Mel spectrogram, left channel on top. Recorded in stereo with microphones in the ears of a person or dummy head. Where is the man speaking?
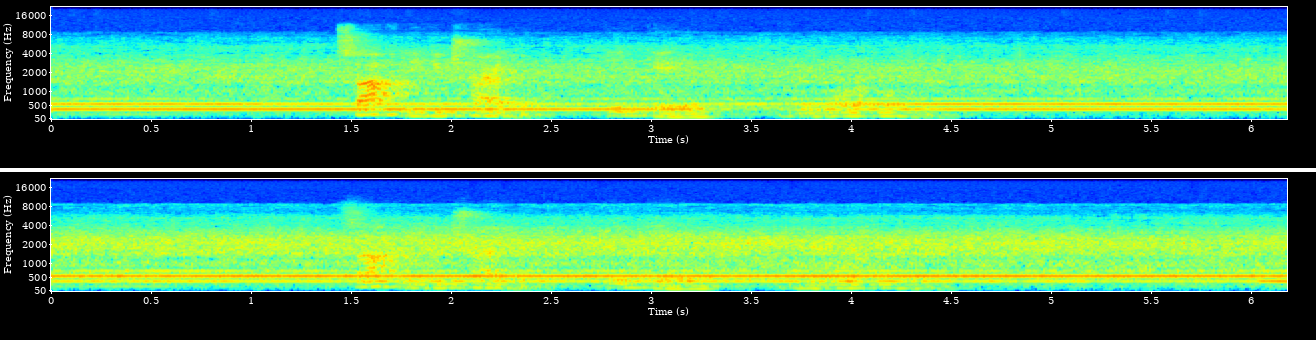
35° left (ahead or behind), 1.0 m; by 4.5 s 5° right (ahead or behind), 3.5 m.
